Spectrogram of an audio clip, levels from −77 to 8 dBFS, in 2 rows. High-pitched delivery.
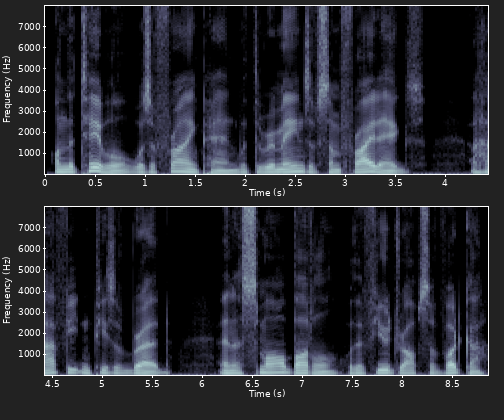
No: low, 120 Hz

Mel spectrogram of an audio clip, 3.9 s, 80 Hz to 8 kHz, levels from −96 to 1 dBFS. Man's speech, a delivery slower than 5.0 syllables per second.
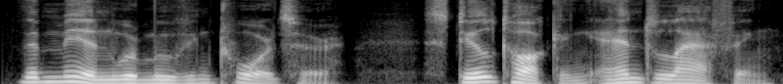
Yes: male; 4.5 syllables/s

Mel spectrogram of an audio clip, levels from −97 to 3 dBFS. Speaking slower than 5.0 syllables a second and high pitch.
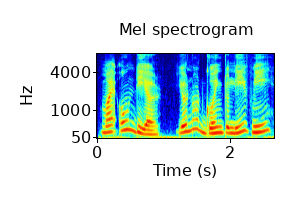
Yes: 4.8 syllables/s; high, 230 Hz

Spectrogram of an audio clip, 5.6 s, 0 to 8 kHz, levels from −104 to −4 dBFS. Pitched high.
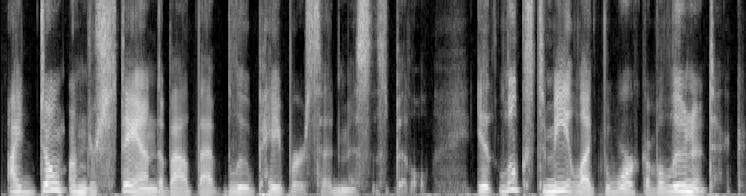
Yes: high, 205 Hz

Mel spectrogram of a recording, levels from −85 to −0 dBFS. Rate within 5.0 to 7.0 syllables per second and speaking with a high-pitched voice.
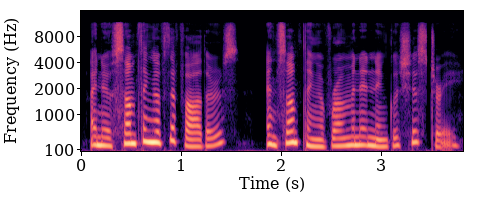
Yes: 6.5 syllables/s; high, 220 Hz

